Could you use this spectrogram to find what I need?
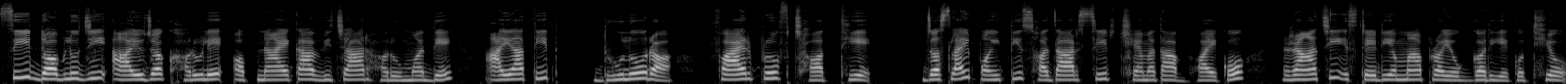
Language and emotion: Nepali, neutral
